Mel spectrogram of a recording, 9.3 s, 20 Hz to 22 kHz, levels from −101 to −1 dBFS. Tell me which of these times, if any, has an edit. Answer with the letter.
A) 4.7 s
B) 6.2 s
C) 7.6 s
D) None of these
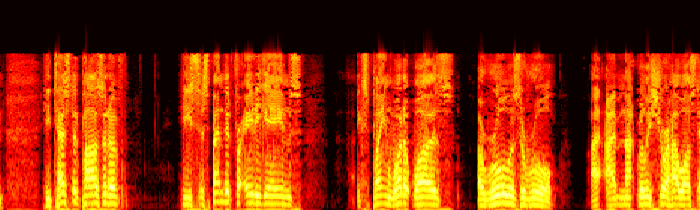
A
